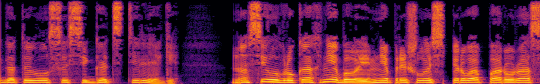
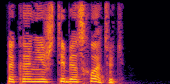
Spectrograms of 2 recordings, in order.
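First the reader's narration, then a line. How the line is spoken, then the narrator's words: Near squeal. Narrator (Russian): почти взвизгнула она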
